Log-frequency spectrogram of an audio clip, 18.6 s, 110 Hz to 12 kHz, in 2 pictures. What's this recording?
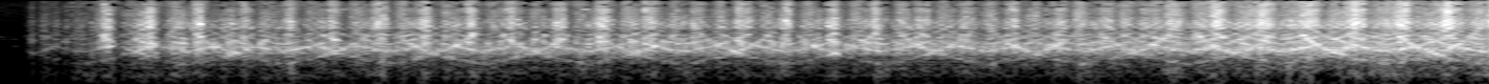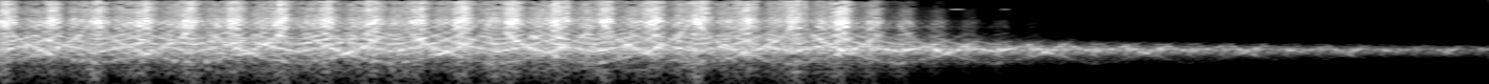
Alien Ship
Original was me shaking a cereal box. Edited in Audition. Recorded on my iPhone8.
approach, engine, alien, bakground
